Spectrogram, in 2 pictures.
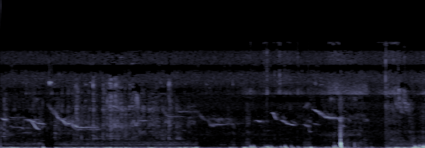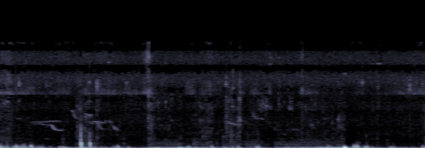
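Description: Hooves thud softly on loose soil as two draught animals walk closer.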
